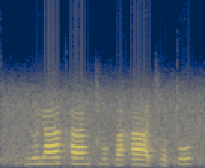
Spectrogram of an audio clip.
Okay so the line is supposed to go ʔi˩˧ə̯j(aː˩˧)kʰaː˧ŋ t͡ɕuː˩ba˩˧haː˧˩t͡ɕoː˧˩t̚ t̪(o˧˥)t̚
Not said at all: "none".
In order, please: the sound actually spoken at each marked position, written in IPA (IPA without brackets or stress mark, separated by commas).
aː˧˥, o˧˥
